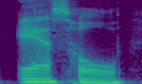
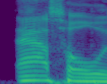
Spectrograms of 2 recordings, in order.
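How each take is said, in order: First: ASSHOLE with a tensed, raised A, "eh-asshole"; Jersey vowel. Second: Said in the usual way. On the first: Shown as a demonstration. Host admitting his accent slips, Jersey-style ASSHOLE. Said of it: "but I will sometimes say asshole". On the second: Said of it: "the standard".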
